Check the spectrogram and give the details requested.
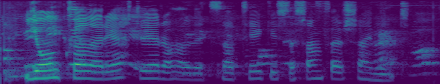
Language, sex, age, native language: Icelandic, male, 18-19, Icelandic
